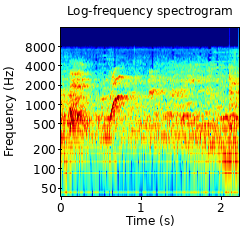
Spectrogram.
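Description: Indoor crowd chatter, with a short high-pitched voice sliding upward a little over half a second in.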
